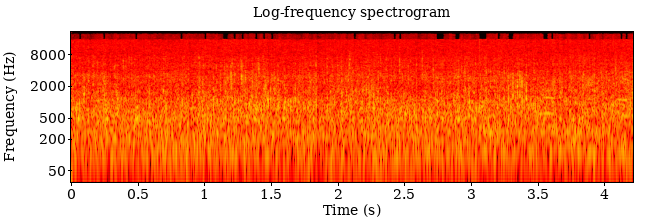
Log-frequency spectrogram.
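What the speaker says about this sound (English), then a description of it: "Throttles are coming forward. The RPMs are rising, manifold pressure's rising." Unlimited-class racing airplane engines at the Reno Air Races run with throttles coming forward, making a dense, loud, steady roar that holds without a break throughout.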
